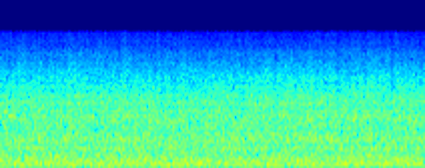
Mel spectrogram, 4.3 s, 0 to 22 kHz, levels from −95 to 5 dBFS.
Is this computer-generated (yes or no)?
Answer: no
